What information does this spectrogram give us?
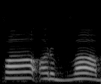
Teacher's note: अगर आप sound of फ और व बोल के देखें तो आपके आगे वाले दांत जो हैं वो नीचे वाले होठ से टकरा रहे हैं, और इन साउंड्स को लबीडो डेंटल साउंड्स कहते हैं।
